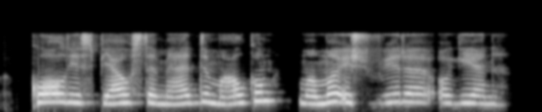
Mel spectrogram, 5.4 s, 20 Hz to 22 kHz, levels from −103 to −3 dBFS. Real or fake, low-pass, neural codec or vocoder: real; 7.2 kHz; none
